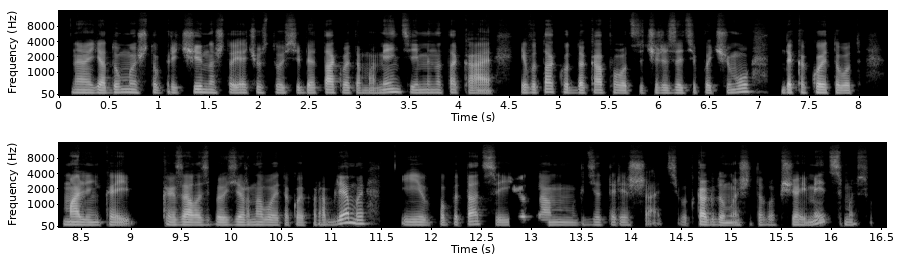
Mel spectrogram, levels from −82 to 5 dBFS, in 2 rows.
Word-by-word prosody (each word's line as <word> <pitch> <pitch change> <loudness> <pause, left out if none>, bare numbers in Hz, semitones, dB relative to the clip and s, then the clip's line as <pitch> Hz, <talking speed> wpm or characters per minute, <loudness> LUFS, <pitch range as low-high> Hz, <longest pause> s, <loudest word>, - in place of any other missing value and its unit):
э, 115 0 +3
я 110 -1 +5
думаю, 125 +3 0
что 120 +1 -2
причина, 120 +3 +1
что 115 - -1
я 115 +1 +3
чувствую 115 -1 -4
себя 110 0 -1
так 120 +2 +4
в 110 - +1
этом 105 -1 -2
моменте, 125 +5 0
именно 120 0 -3
такая?" - - +1 0.3
И - - +2
вот 120 0 -3
так 135 0 +2
вот 120 -3 0
докапываться 110 -1 +1
через 110 +1 -2
эти 110 -1 -1
"почему" 120 +7 -1 0.3
до 115 +1 +5
какой-то, 115 0 +3
вот, 105 0 -1 0.3
маленькой, 115 -3 +3 0.2
казалось, 110 -1 +3
бы 110 -1 +1
зерновой, 110 -1 0
такой, 105 -1 -4
проблемы, 155 - +2 0.3
и 115 -1 0
попытаться 125 +4 -1
ее 105 +1 -3 0.3
там 110 -1 -2
где-то 110 +1 -7
решать, 105 0 -5
вот - - -13
как 120 -2 +6
думаешь 100 -2 -2
это - - -7
вообще - - 0
имеет - - -1
смысл? - - -7
110 Hz, 165 wpm, -25 LUFS, 105-120 Hz, 0.3 s, как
